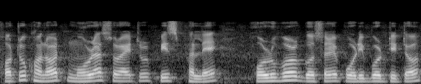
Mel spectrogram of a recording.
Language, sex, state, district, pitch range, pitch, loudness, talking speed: Assamese, male, Assam, Sonitpur, 145-165 Hz, 150 Hz, -14 LUFS, 115 wpm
